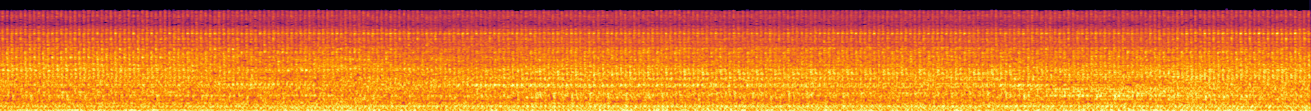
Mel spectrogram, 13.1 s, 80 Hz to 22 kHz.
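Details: 3rd-gen Mitsubishi Montero/Pajero Sport diesel, first start after weeks sitting, battery 14.1 V; settles straight in, steady even idle clatter with no misses, knocks or surging; normal idle.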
